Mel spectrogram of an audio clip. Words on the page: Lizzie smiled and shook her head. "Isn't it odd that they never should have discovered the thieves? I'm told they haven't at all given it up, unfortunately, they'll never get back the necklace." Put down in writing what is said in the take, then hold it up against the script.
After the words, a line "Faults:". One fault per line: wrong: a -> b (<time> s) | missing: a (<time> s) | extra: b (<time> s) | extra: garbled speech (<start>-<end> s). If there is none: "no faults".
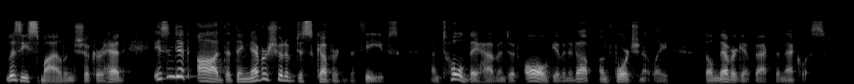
Lizzie smiled and shook her head. "Isn't it odd that they never should have discovered the thieves? I'm told they haven't at all given it up, unfortunately, they'll never get back the necklace."
Faults:
no faults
